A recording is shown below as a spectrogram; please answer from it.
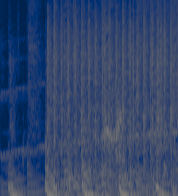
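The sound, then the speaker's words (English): Rapid gunfire in a casino heist video game: many dense automatic bursts rattle without pause, loud and harsh, starting abruptly just after a brief tonal lead-in. “Are they shooting people at us? Oh, they're shooting at me.”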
